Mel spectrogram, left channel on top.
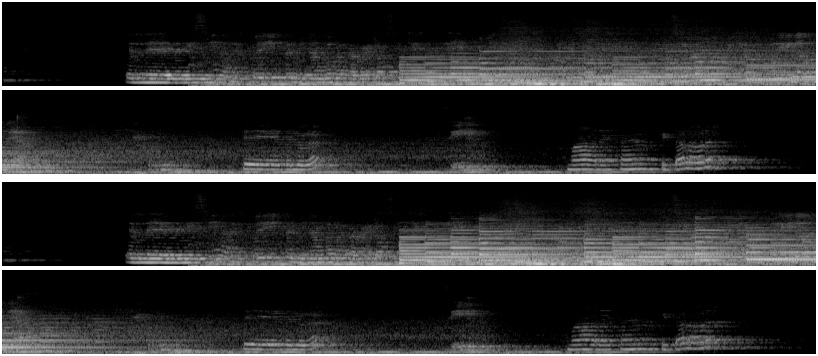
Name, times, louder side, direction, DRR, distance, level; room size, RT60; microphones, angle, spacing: voice 1, 1.2-8.6 9.4-10.1 12.6-13.0, equal, 15° left, -6 dB, 2.4 m, -31 dB
Truck, 1.9-14.2, equal, 5° right, 1.3 m, -31 dB
Piano, 4.0-9.3, right 4 dB, 55° right, 0.3 m, -24 dB
sound 1, 6.6-13.0, left 1 dB, 80° left, 2.0 m, -48 dB
voice 2, 10.5-11.5 13.8-15.4, left 2 dB, 45° left, 3 dB, 0.5 m, -33 dB
8.0 x 4.0 x 6.3 m, 1.4 s
head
